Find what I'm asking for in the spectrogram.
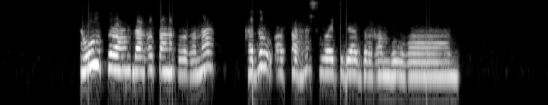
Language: Bashkir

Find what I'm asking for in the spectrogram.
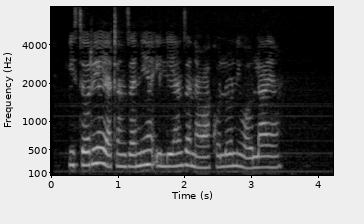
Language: Swahili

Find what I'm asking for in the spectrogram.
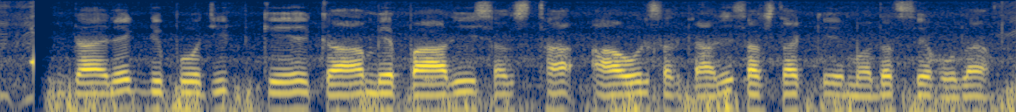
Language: Bhojpuri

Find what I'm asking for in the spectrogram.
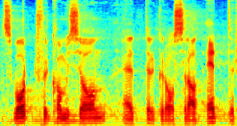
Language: Swiss German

